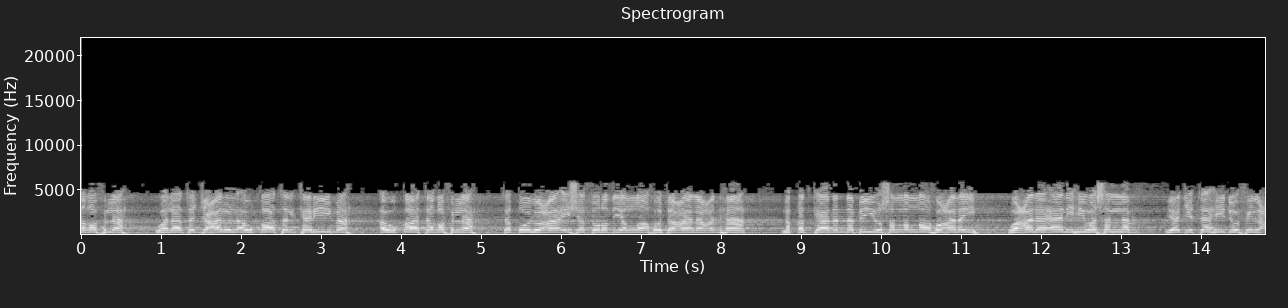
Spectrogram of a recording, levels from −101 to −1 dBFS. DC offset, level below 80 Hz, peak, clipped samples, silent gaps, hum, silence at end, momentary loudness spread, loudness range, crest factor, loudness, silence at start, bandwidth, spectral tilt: under 0.1%; -50 dBFS; 0 dBFS; under 0.1%; none; none; 0 s; 6 LU; 1 LU; 16 dB; -16 LUFS; 0 s; 6.2 kHz; -5 dB/octave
